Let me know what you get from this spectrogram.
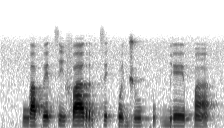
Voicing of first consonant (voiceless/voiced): voiced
